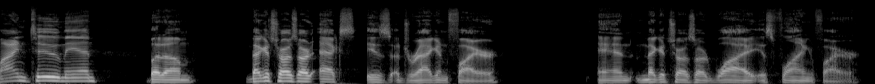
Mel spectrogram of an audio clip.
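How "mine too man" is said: high, loud, excited voice. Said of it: "I said".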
